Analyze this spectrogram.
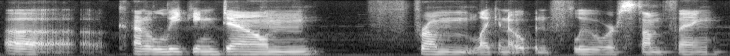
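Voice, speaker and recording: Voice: mid-range voice, completely flat delivery, takes it slowly, clean tone. A player in a tabletop roleplaying game, casually putting questions about the scene.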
